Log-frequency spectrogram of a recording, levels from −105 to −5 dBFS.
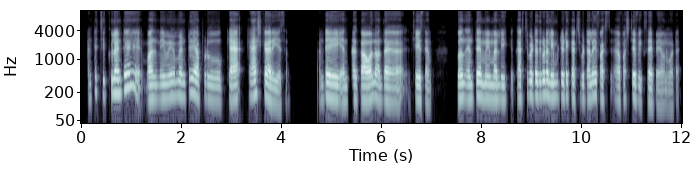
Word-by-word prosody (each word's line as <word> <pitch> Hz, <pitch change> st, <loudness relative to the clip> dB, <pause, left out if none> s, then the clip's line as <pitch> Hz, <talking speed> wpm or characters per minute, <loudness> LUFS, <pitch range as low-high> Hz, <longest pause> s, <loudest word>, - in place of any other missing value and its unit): అంటే 150 Hz, +8 st, -14 dB
చిక్కులంటే 190 Hz, +5 st, +2 dB, 0.4 s
వల్ 140 Hz, 0 st, +3 dB
మేమేమంటే, 160 Hz, +4 st, -3 dB
అప్పుడు 155 Hz, -2 st, -9 dB, 0.4 s
క్యా 140 Hz, -, +9 dB, 0.3 s
క్యాష్ 170 Hz, +3 st, +1 dB
క్యారీ 135 Hz, -6 st, +6 dB
జేశాం. 105 Hz, -, -15 dB, 0.6 s
అంటే 145 Hz, +3 st, +2 dB, 0.3 s
ఎంత 130 Hz, +2 st, -12 dB, 0.2 s
కావాలో 135 Hz, +4 st, +6 dB
అంత 140 Hz, 0 st, -1 dB, 0.6 s
చేసాం. 140 Hz, -1 st, -2 dB, 0.5 s
సో, -, -, +1 dB, 0.2 s
అంతే 145 Hz, +4 st, +2 dB
మేం 150 Hz, -1 st, 0 dB
మళ్ళీ 140 Hz, 0 st, -1 dB, 0.3 s
ఖర్చుపెట్టేది 165 Hz, +3 st, -1 dB
గూడా 175 Hz, 0 st, +4 dB
లిమిటెడ్‌గా 155 Hz, +1 st, -2 dB
ఖర్చుపెట్టాలి 150 Hz, +1 st, -2 dB
ఫస్ 145 Hz, -, -3 dB, 0.2 s
ఆహ్, 135 Hz, -, -2 dB
ఫస్టె 140 Hz, +2 st, -2 dB
ఫిక్సయిపోయమన్నమాట. 110 Hz, -4 st, -6 dB
150 Hz, 130 wpm, -24 LUFS, 140-165 Hz, 0.6 s, క్యా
